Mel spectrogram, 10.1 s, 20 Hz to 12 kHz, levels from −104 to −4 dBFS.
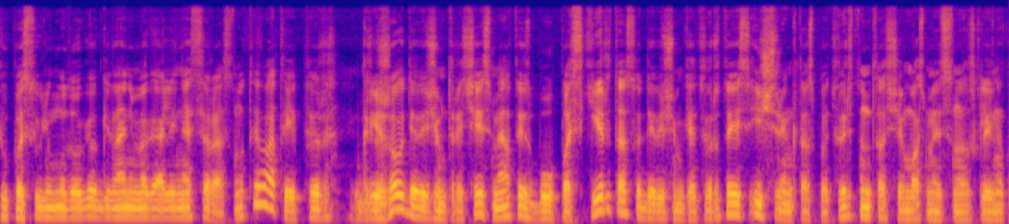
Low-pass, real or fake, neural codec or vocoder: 10.8 kHz; real; none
